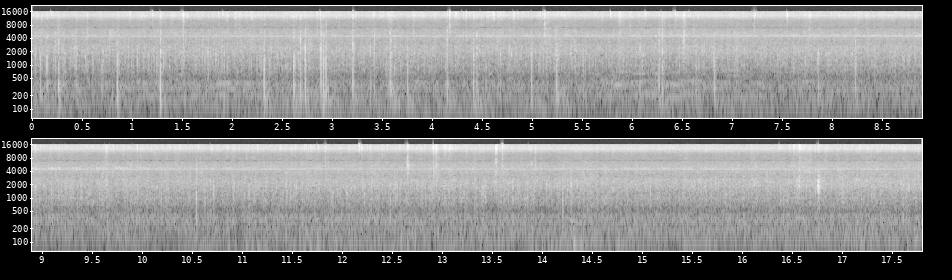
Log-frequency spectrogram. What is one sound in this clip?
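Water drips and patters onto hard surfaces nearby.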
